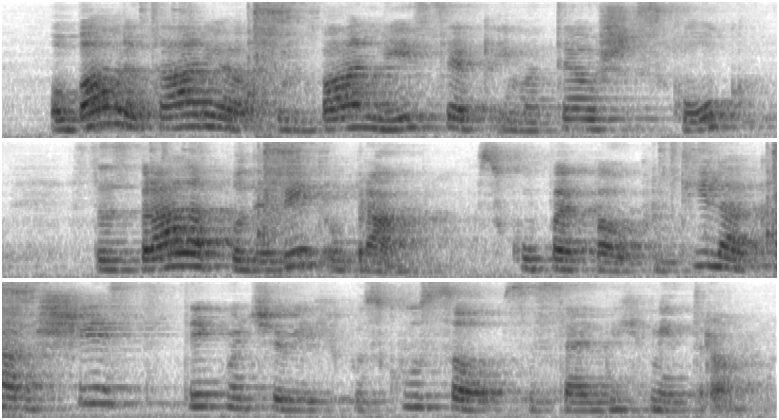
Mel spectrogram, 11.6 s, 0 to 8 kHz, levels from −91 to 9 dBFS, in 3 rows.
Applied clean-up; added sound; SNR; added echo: none; Cutlery, silverware; 18 dB; reverberation time 0.7 s.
